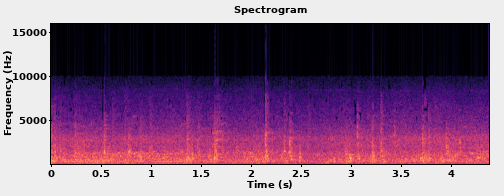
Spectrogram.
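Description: Passenger train running, heard from on board: a steady rumble with a low hum, and irregular sharp clicks of the wheels on the track.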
